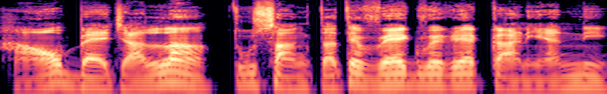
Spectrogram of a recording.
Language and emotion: Goan Konkani, disgusted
